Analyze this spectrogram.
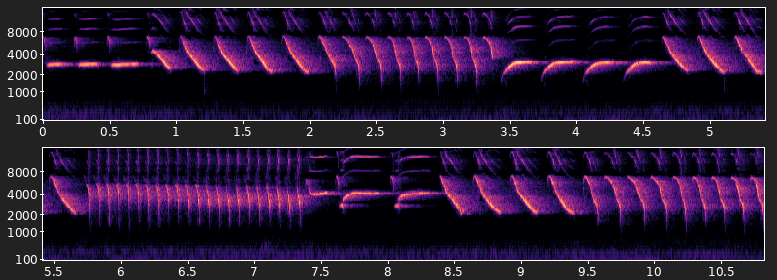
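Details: Canary song used to goad other canaries into singing, with long runs of rapid downward-sweeping notes, upturned whistles and a fast buzzing trill, delivered almost continuously.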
